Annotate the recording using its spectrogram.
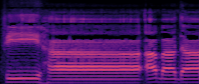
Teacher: ফিহা আবাদা, এখানে 3 আলিফ টানতে হবে, যেহেতু জবর বাম পাশে খালি আলিফ, মদর হরফের পরে লম্বা হামজা এসেছে, সেজন্য এখানে মধ্যে মুনফাসিল 3 আলিফ টানতে হবে।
